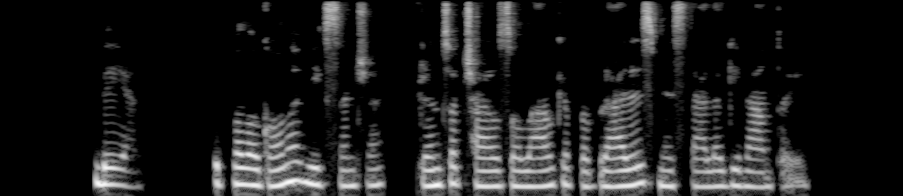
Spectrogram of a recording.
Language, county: Lithuanian, Vilnius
